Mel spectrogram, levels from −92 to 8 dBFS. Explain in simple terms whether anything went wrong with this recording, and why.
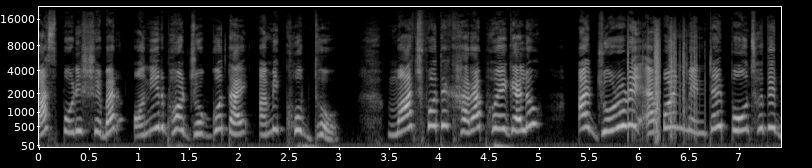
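Cable scratch noise runs from about 5.88 to 6.67 seconds, close to the end of this speech clip. For just under a second, a rough scratching, rustling sound sits over the speech, loud enough to notice but still quieter than the speech itself. The likely cause is a worn cable or plug being moved. Its electrical contact flickers between good and poor, and each flicker adds an irregular burst of crackle to the recording.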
